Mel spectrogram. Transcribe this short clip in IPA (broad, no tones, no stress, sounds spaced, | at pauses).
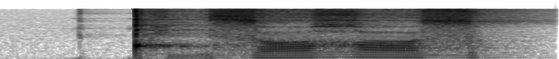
ǃʰ ḭ z ɒ ʁ ɒ z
